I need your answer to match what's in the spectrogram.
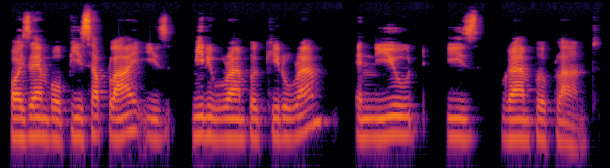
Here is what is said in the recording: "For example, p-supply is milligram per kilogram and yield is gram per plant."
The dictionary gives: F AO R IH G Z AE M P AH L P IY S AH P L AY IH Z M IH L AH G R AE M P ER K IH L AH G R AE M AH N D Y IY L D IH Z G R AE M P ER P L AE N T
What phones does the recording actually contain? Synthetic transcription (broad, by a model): F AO R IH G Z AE M P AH L P IY S AH P L AY IH Z M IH N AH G R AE M P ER K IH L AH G R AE M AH N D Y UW D IH Z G R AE M P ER P L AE N T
